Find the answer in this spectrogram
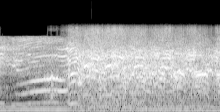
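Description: One voice, then from under a second in many people laughing and shouting together.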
